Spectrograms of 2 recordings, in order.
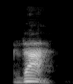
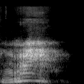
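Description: First: RA with a short, untrilled R, low-pitched; correct soft R. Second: RA with a strongly trilled R, loud; wrong rolled R. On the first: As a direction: say RA with one light tap. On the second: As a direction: show the mistake: roll the R in RA hard. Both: Shown as a demonstration. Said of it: "No es ra".

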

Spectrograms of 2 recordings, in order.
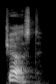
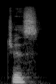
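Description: First: Said in the usual way. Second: "just" with the final t unreleased; lost plosion. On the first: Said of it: "Just结尾的t失去爆破". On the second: Shown as a demonstration. Teacher showing learners lost plosion, "just" without t burst. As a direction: end "just" on the s, t held back. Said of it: "结尾的t失去爆破".

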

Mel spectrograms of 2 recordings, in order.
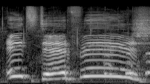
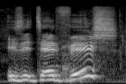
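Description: First: High, slow, dismayed exclamation; horrified cry. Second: Said in the usual way. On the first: Real, not acted. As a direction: shout it out in disgusted shock. Horrified at dead fish bean.

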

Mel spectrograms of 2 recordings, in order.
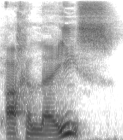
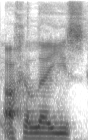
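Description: First: "Achilles" as slow Greek a-hi-le-IS, voice rising on IS; "Achilles" in Greek, stressed and lifted at the end; last syllable accented. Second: "Achilles" in Greek without the raised last syllable; "Achilles" with the final "is" not raised; wrong accent placement. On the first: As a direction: raise the voice on the final syllable of "Achilles". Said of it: "you accent that last syllable". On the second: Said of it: "where you raise your voice". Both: Shown as a demonstration.

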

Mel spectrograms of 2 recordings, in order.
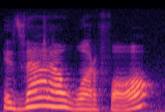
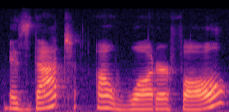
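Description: First: "Is that a waterfall" as "izzada wa-ruh-faw"; linked conversational pronunciation. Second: "Is that a waterfall" slow, words kept apart; careful learner pronunciation. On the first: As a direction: slowly run the words together, weak final L. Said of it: "그렇게 발음해보겠습니다". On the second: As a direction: sound each word fully, clear t in "that". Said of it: "배우는 발음으로". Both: Shown as a demonstration.

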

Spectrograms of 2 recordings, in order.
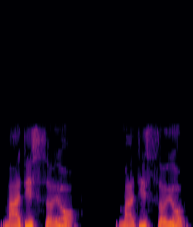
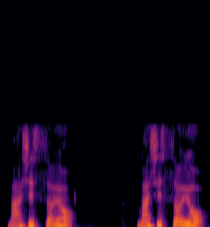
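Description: First: 맛있어요 linked as ma-di-sseo-yo, the t carried over as a d; 맛있어요 as ma-di-sseo-yo, clear linked d; linked madisseoyo. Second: 맛있어요 run together as one word, ma-shi-sseo-yo; 맛있어요 as ma-shi-sseo-yo, no d sound; native masisseoyo. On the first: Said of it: "「ま」っていうのは連音されて". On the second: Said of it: "母語話者はまるで一つの単語のように". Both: Shown as a demonstration.

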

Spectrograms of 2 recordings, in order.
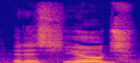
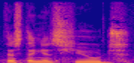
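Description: First: It is huge drawn out slowly, weight on huge; slow marvelling stress on huge; slow emphatic repeat. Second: Said in the usual way. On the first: Real, not acted.

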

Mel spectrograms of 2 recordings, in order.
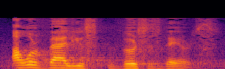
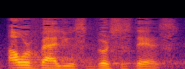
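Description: Both takes have the same delivery.

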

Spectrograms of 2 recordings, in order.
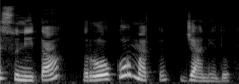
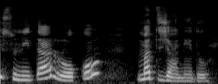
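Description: First: रोको मत said as one unit, then a break before जाने दो; teacher's demo of a comma after मत; pause after मत. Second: रोको set apart by a comma break, मत joined to जाने दो; teacher's demo of a comma after रोको; pause after रोको. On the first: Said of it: "जब मत के बाद लगा". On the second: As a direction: stop after रोको, then run मत जाने दो together. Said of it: "ये रोको के बाद जब लगा". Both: Shown as a demonstration.

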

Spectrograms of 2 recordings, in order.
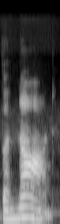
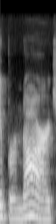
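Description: First: Bernard drawn out slowly; Mama's way of saying Bernard. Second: Said in the usual way. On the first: A narrator's reading. Narrator slowly repeats Mama's way of saying Bernard. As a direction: stretch out Bernard like Mama. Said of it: "she said Bernard". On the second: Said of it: "she didn't say Bernard".

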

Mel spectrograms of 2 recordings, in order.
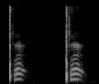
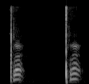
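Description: No difference in how they are said.

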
